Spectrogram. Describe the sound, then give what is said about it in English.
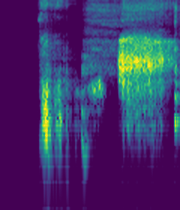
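A person imitates ocean waves with their mouth: a short breathy rush, a brief gurgle, then a long sustained hissing whoosh like surf washing in, fairly loud. “Can you give me the sound of the ocean?”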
